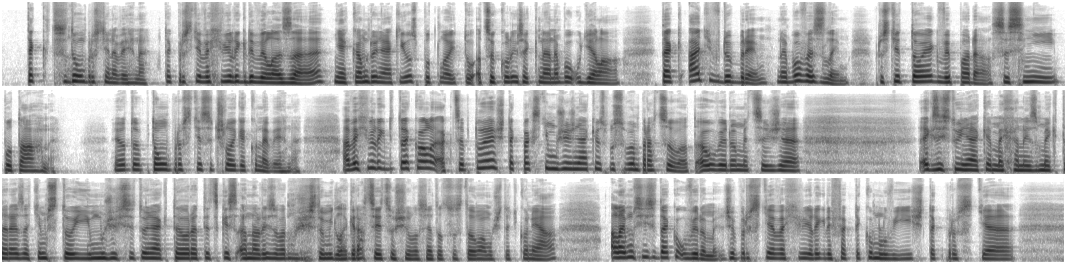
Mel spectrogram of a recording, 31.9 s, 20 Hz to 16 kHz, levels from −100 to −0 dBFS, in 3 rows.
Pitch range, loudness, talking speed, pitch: 185-230 Hz, -23 LUFS, 200 wpm, 205 Hz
